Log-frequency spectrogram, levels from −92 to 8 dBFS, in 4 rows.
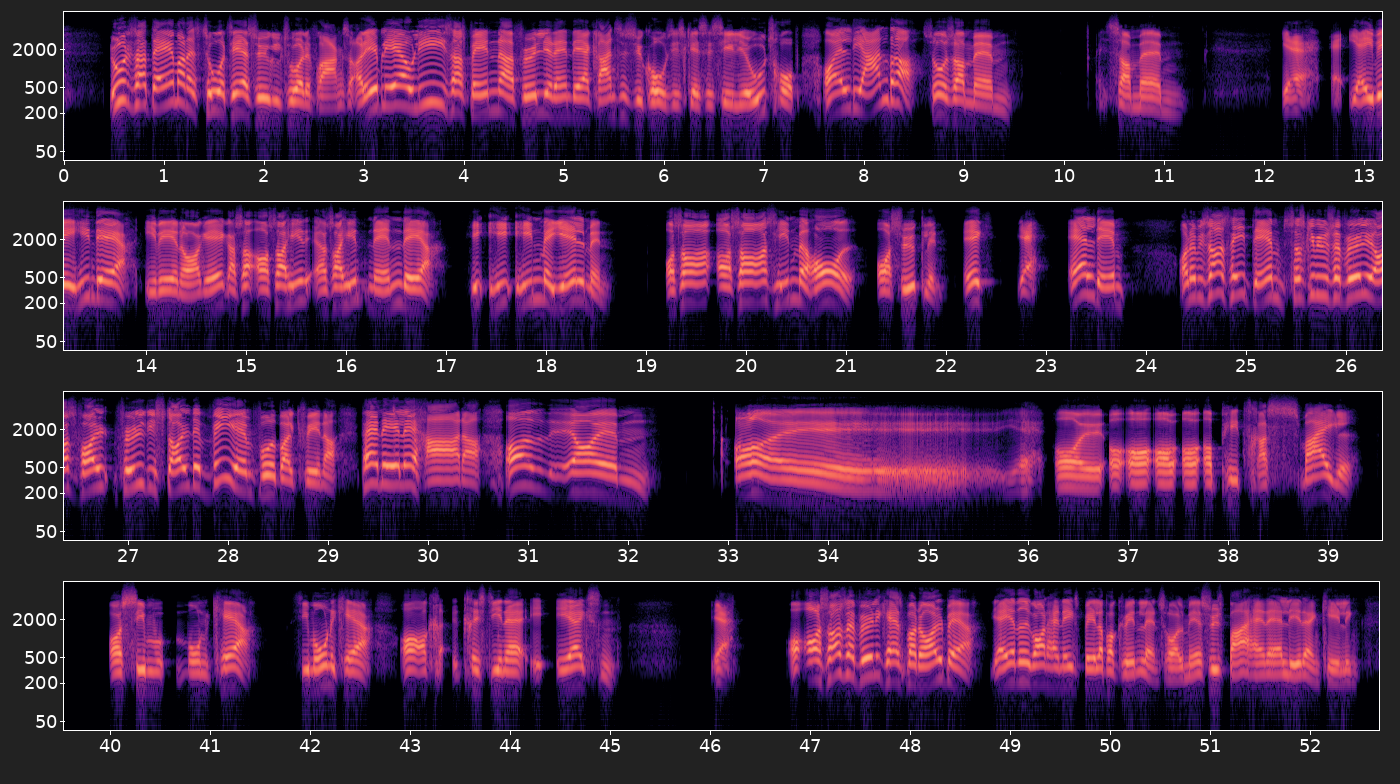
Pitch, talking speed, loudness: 195 Hz, 155 wpm, -20 LUFS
